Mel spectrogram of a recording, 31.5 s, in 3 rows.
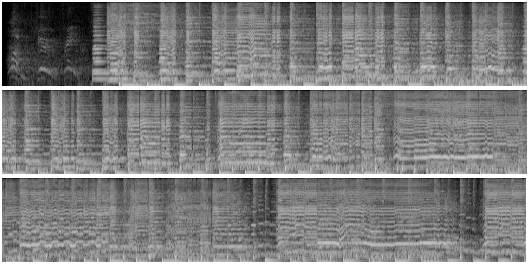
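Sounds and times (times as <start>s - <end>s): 
polka music: 1.8s - 31.4s.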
